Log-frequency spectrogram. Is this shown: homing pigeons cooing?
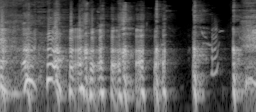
no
